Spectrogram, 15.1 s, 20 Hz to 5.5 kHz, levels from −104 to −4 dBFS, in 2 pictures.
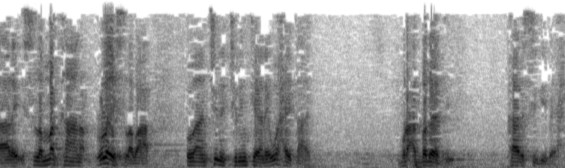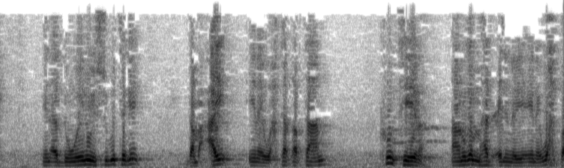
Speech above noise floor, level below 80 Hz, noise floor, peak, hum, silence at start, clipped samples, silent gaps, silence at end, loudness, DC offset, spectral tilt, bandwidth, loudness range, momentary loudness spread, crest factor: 30 dB; -42 dBFS; -42 dBFS; 0 dBFS; none; 0 s; 0.1%; none; 0 s; -13 LUFS; under 0.1%; -9 dB/octave; 5.4 kHz; 4 LU; 14 LU; 14 dB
